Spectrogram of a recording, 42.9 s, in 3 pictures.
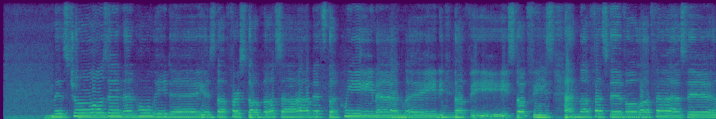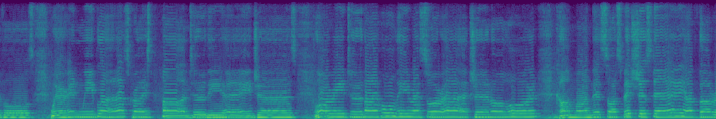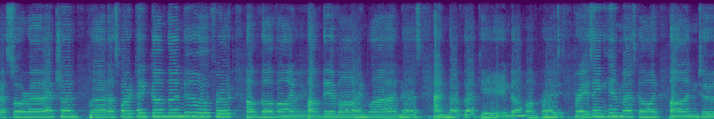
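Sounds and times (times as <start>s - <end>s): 
ode chant: 0.9s - 42.9s.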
